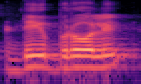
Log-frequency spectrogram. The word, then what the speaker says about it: de Broglie: Pronunciation is de Broglie.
